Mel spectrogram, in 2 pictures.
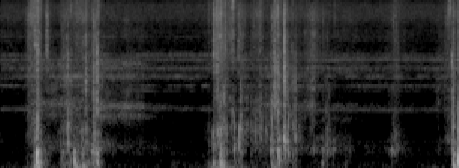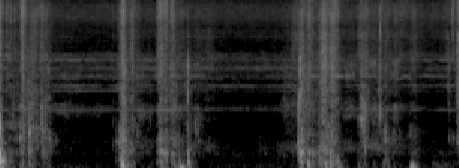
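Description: Sneakers being handled and moved about on a carpeted floor: clusters of soft knocks, thuds and rustles every second or two, the sharpest about half a second in and again about six seconds in.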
